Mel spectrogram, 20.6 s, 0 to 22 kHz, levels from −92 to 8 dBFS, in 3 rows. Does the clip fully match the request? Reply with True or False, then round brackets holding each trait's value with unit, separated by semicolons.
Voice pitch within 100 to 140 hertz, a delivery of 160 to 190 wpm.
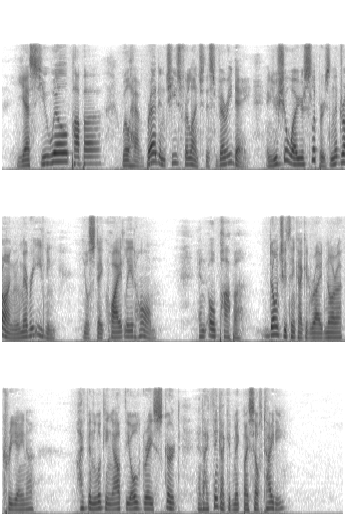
True (135 Hz; 170 wpm)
